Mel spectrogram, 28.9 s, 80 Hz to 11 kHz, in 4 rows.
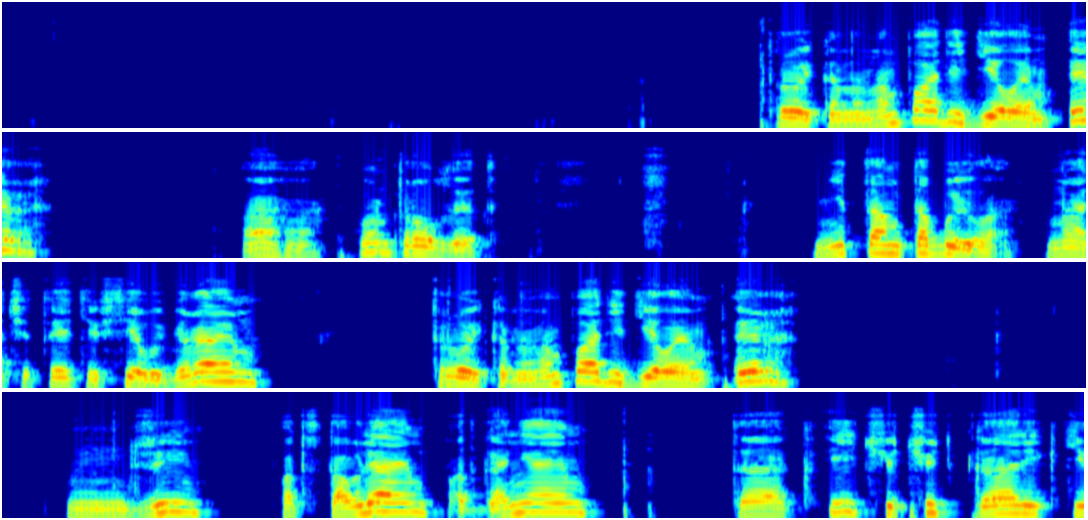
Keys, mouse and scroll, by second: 3.1 shift+click, 5.2 KP_3, 7.0 r, 8.8 click, 9.8 ctrl+z, 11.0-12.4 middle drag, 13.9-15.7 shift+drag, 17.5 KP_3, 19.5 r, 24.9 click, 25.9 KP_1, 28.1 g.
